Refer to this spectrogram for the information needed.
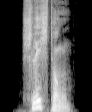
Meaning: mediation
- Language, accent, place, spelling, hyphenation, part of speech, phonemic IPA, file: German, Germany, Berlin, Schlichtung, Schlich‧tung, noun, /ˈʃlɪçtʊŋ/, De-Schlichtung.ogg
